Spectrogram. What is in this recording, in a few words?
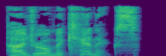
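"hydromechanics", British English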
